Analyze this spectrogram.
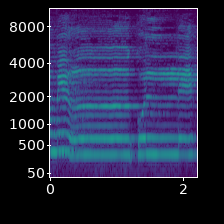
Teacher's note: میں آواز کو چھپا رہی ہوں، اس نون ساکن کو چھپا کے ادا کر رہی ہوں۔ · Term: اکفا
